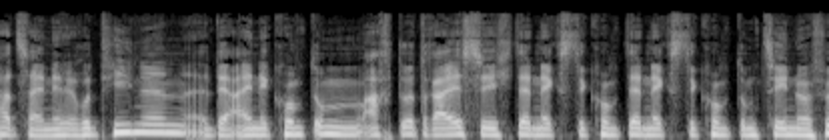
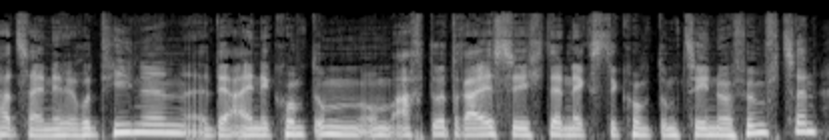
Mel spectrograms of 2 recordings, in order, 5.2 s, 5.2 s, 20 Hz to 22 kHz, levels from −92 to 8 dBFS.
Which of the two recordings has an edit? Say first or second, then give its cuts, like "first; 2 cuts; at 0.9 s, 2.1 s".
first; 2 cuts; at 2.3 s, 3.9 s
